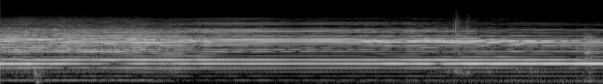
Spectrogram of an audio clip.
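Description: Distorted electric guitar chord, struck once and left ringing, held steady and sustaining.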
